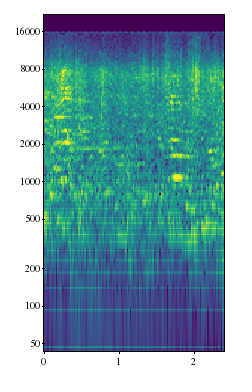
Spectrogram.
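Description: Children's voices and indistinct chatter.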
